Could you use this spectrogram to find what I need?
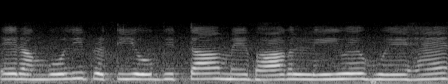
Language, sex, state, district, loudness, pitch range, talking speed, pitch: Hindi, female, Bihar, East Champaran, -14 LUFS, 230-250 Hz, 105 wpm, 240 Hz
